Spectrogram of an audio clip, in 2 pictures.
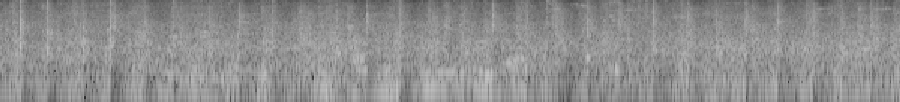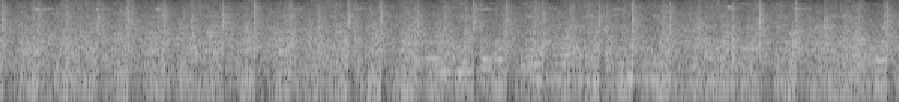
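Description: A handloom clacks and thumps in a fast, steady rhythm.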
